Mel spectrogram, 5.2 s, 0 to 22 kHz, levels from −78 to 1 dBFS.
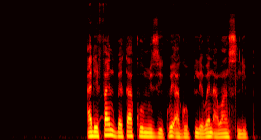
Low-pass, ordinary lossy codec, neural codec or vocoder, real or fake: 19.8 kHz; none; none; real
